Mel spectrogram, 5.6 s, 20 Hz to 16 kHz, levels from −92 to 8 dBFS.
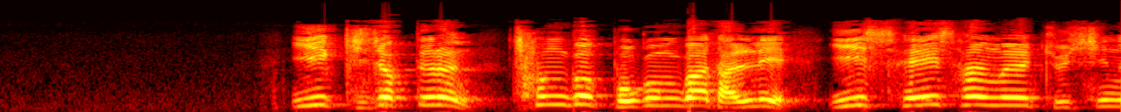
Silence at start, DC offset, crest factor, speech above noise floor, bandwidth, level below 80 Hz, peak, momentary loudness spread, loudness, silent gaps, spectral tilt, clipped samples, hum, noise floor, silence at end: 1.45 s; under 0.1%; 16 dB; 51 dB; 8.4 kHz; -66 dBFS; 0 dBFS; 7 LU; -16 LUFS; none; -2 dB/octave; under 0.1%; none; -67 dBFS; 0 s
